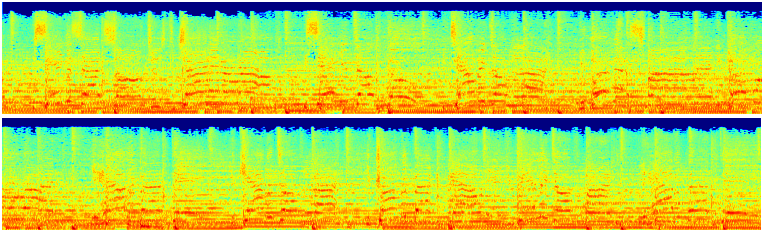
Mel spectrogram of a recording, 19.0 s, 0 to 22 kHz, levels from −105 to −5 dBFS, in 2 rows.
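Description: At 3.21 s the audio falls to an adaptive stream at a lower bitrate for 8 s, until 11.21 s. The connection likely slowed, so the player switched to a leaner encoding, which fits a drop from about 64 to 32 kbit/s Opus. Codec artefacts rise during this stretch. Unlike a dropout or buffering stall, the change is sudden but seamless, and full quality returns just as abruptly.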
